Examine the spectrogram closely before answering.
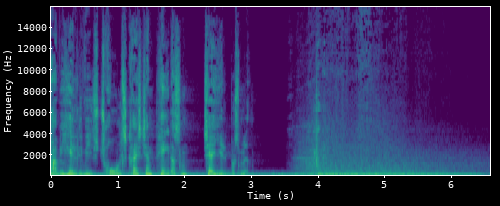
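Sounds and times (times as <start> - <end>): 
speech: 0.0 - 3.1
deep rumbling explosion boom for Big Bang: 3.2 - 6.5.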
